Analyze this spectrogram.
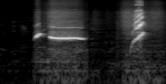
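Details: Rescued pet ringneck (rose-ringed parakeet), an Indian bird, happy: a short rising note runs into a long, steady, slightly falling whistle, then after a pause a harsh rising squawk.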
